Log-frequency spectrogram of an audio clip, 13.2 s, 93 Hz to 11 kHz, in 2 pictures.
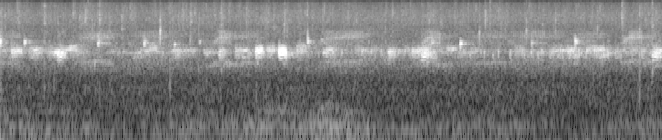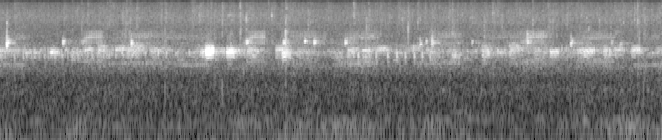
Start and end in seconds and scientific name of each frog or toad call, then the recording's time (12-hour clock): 0.0	3.2	Sphaenorhynchus surdus
0.0	13.2	Boana bischoffi
0.0	13.2	Scinax perereca
4.5	12.5	Sphaenorhynchus surdus
2:00am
